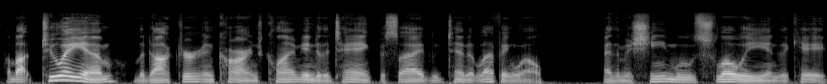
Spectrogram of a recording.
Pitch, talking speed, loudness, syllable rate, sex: 105 Hz, 165 wpm, -20 LUFS, 5.3 syllables/s, male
